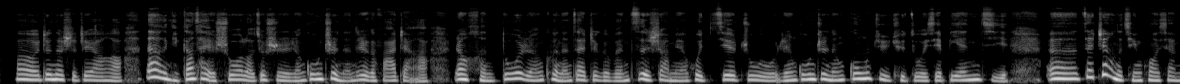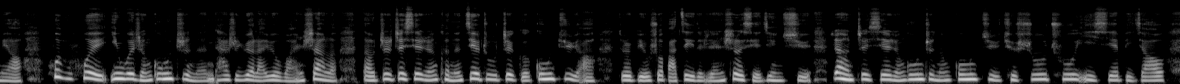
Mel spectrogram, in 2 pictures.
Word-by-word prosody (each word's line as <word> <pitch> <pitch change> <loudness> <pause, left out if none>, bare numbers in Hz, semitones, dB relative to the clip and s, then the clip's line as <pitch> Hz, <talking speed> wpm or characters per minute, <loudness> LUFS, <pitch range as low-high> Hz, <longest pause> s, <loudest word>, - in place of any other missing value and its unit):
呃， 230 -3 +3
真 230 +2 +3
的 230 -1 +6
是 200 -2 -5
这 200 +2 -4
样 185 -2 -3
啊。 165 -1 -5 0.2
那 325 -2 +4
你 210 -8 +3
刚 245 +9 +5
才 260 0 0
也 180 - +1
说 220 +5 -2
了， 185 -5 -1
就 210 +5 -2
是 185 -3 -3
人 165 +2 -3
工 240 +4 +5
智 245 0 +2
能 165 -4 -4
的 - - -4
这 215 - +1
个 175 - -1
发 180 +1 -5
展 180 -1 -7
啊， 150 - -7 0.2
让 235 -1 +5
很 180 -5 -3
多 250 +10 +1
人 195 -3 -2
可 225 +2 -1
能 170 -3 -2
在 205 +1 -2
这 200 +1 -5
个 180 -1 -4
文 165 +2 -3
字 235 +3 +2
上 195 -1 -4
面 170 -1 -3
会 205 +4 0
借 210 +3 -1
助 195 -4 -3
人 180 +3 -1
工 230 +2 +4
智 235 -1 +2
能 200 +1 +1
工 260 +4 +4
具 235 -6 -3
去 185 0 -6
做 175 0 -4
一 - - -2
些 180 +1 -3
编 200 +3 +1
辑， 165 -9 -7 0.3
嗯， 255 +1 +7
在 330 +7 0
这 460 +8 +2
样 435 - +2
的 220 - +5
情 185 -3 -3
况 190 0 -1
下 190 +1 -5
面 175 -2 -4
啊， 155 - -6 0.2
会 350 -1 +1
不 265 -3 -5
会 250 -4 +3
因 260 +1 +6
为 255 -1 +5
人 195 -2 -1
工 255 +2 +5
智 240 -3 -3
能 165 -2 -5
它 210 +1 -3
是 210 -1 -3
越 210 0 0
来 175 -1 -4
越 195 +2 +1
完 165 -1 -4
善 230 +1 0
了， 170 -3 -4 0.2
导 190 -2 -1
致 240 +6 -2
这 260 - 0
些 250 +1 0
人 210 +1 -1
可 225 -1 -2
能 185 0 -1
借 255 +4 +2
助 225 -1 -2
这 230 +3 0
个 175 -4 -5
工 245 +7 +4
具 245 -3 -4
啊， 170 -2 -6 0.2
就 200 - 0
是 195 - +2
比 180 - -6
如 175 - +2
说 205 +3 -3
把 170 -3 -5
自 220 - -4
己 200 - +2
的 175 - -5
人 170 +1 -4
设 230 +2 +2
写 175 -6 -4
进 180 +1 -3
去， 180 0 -6 0.2
让 255 -6 +5
这 235 - -1
些 225 +1 0
人 190 -3 0
工 230 +2 +4
智 230 -1 -1
能 195 0 -2
工 235 +2 +4
具 225 -5 -5
去 205 +2 -3
输 230 +5 -1
出 235 +1 -2
一 215 -3 -2
些， 195 +2 -4
比 185 -2 -8
较， 185 +2 -4
205 Hz, 320 characters per minute, -22 LUFS, 180-235 Hz, 0.3 s, 嗯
